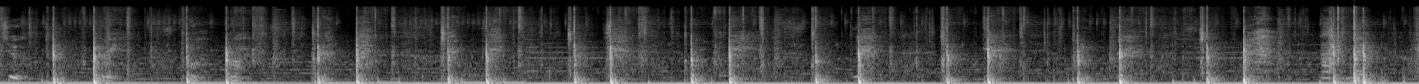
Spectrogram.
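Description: A basketball dribbled hard on a concrete driveway: between-the-legs crossovers, each one two sharp bounces in quick succession, a pair coming a little more than once a second.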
